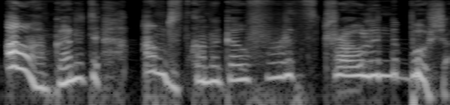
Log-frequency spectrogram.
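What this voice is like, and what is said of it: Put-on English accent. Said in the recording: “I don't know why yours is now suddenly English”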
